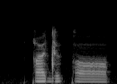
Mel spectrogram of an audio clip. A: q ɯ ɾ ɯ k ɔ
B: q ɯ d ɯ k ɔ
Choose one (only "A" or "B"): B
